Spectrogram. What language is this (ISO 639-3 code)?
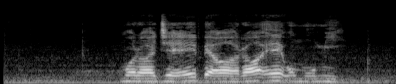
fas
